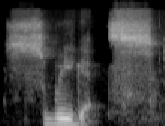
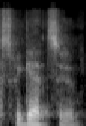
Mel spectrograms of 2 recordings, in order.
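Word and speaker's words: Suigetsu: It's called Lake Swigetz. Or Lake Swigetsu. And depends on if you want to pronounce the last U or not.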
